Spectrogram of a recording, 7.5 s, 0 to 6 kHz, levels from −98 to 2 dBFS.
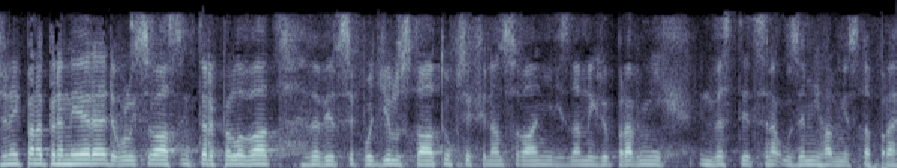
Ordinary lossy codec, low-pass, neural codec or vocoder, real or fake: AAC, 24 kbps; 5.4 kHz; codec, 16 kHz, 2 kbps, X-Codec, HuBERT features, trained on LibriSpeech; fake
